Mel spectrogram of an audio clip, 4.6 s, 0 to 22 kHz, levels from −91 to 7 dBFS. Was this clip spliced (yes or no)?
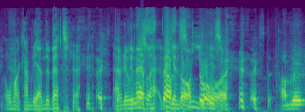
yes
